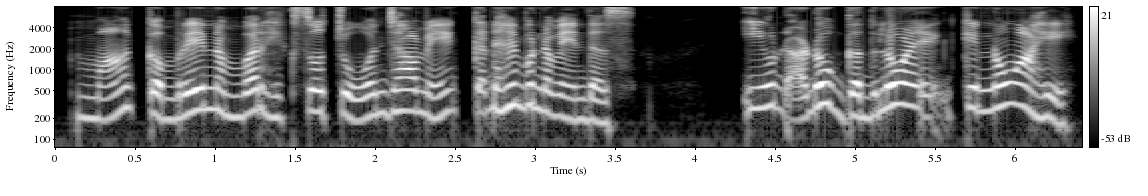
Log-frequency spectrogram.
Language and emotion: Sindhi, disgusted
